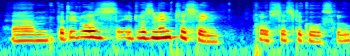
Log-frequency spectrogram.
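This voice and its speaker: A dark, mellow tone from a woman, recorded very cleanly against a silent background. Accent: Welsh. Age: 60s. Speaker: photographer. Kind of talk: interview. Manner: hesitant, many fillers.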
